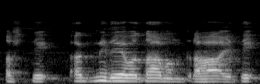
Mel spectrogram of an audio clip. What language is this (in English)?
Sanskrit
